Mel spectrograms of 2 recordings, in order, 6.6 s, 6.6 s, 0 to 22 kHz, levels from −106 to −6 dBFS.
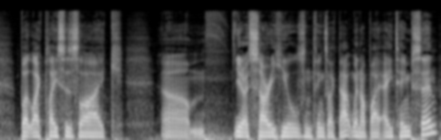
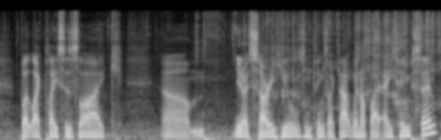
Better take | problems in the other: first | household noises; noticeable; throughout; 20 dB below the speech

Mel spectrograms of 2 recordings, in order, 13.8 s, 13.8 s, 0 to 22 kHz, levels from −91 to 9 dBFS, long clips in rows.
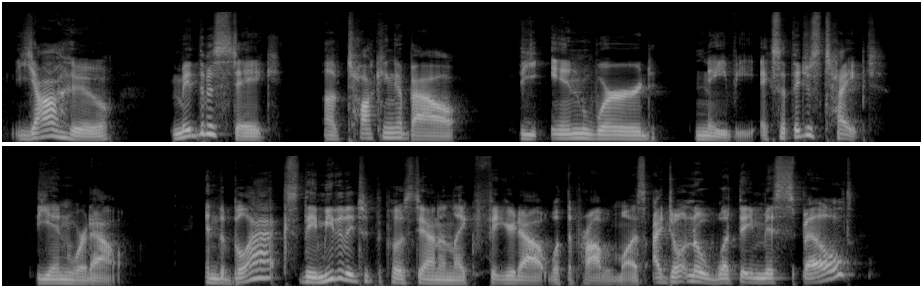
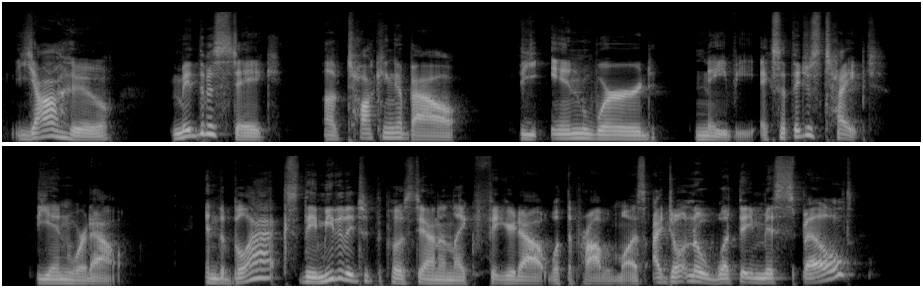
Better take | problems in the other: neither | none

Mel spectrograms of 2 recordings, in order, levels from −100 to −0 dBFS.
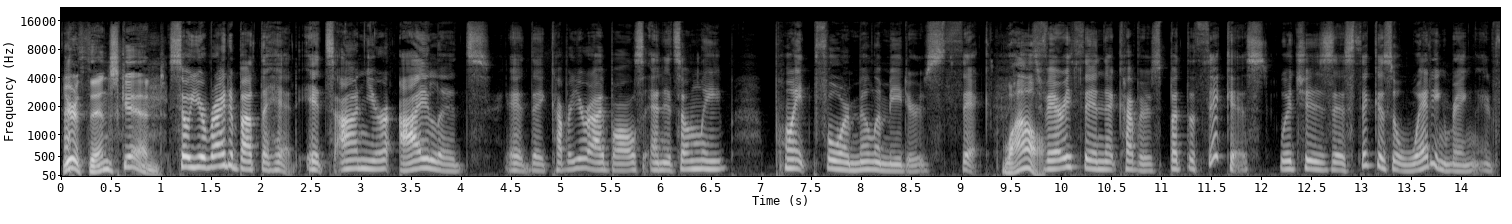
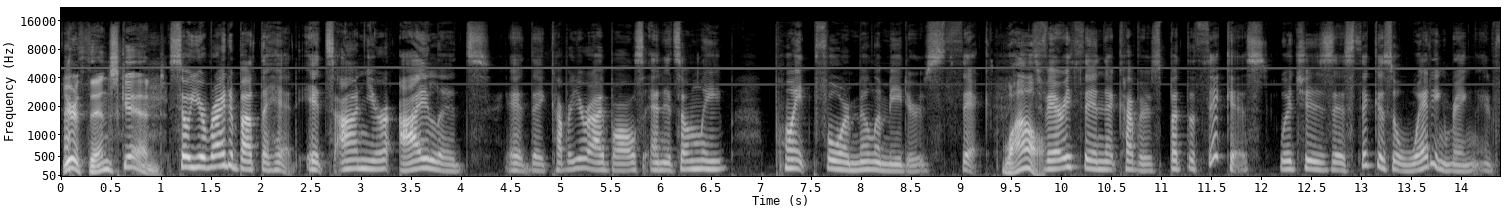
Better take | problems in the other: first | high-pitched whine; faint; throughout; 5 kHz, 30 dB below the speech

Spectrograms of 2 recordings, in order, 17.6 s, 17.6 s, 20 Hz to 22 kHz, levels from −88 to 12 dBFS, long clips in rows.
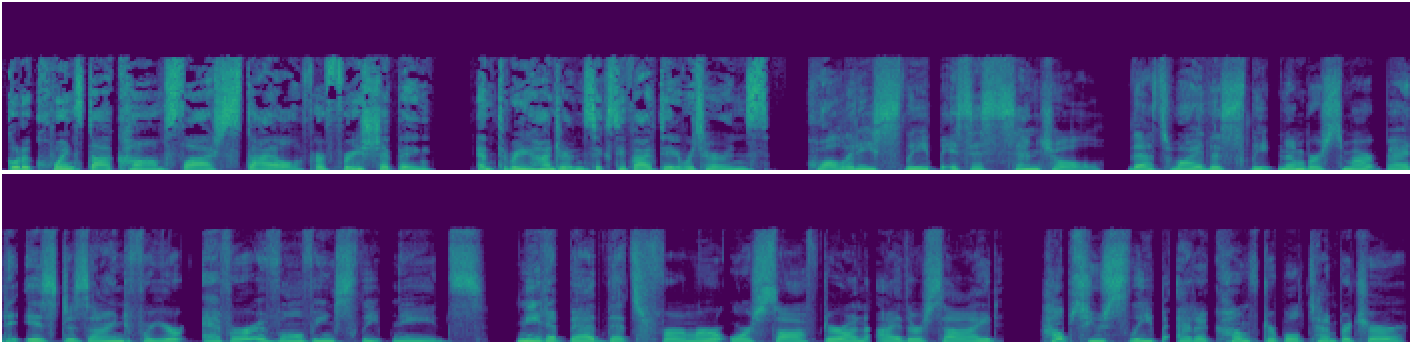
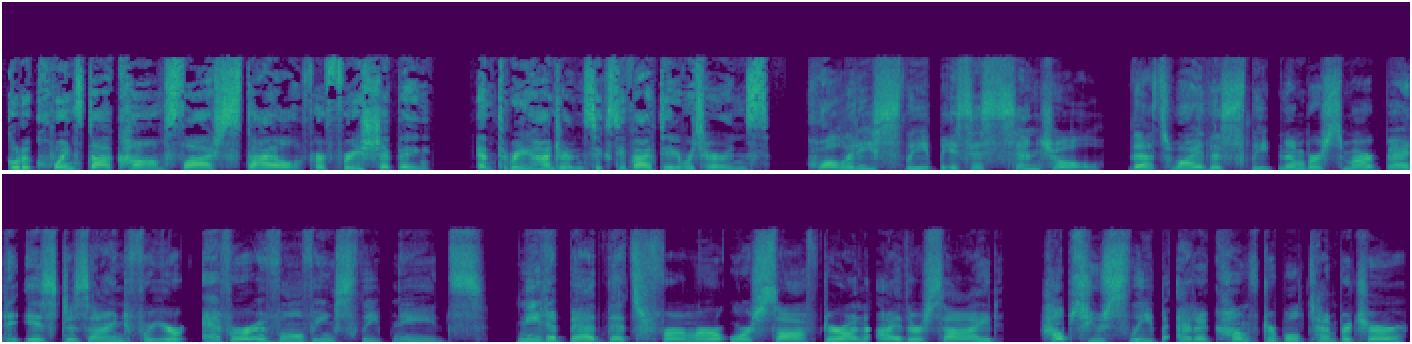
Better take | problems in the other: first | thin; very; fading below 650 Hz

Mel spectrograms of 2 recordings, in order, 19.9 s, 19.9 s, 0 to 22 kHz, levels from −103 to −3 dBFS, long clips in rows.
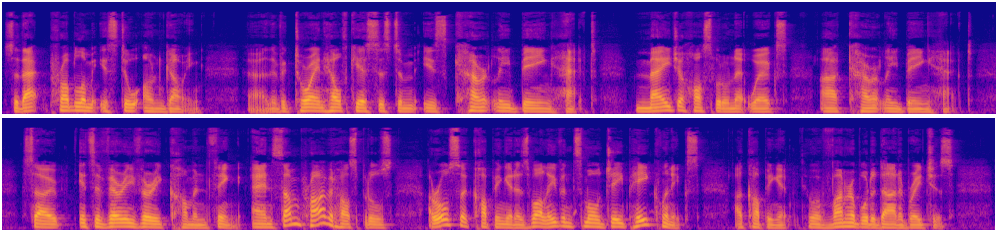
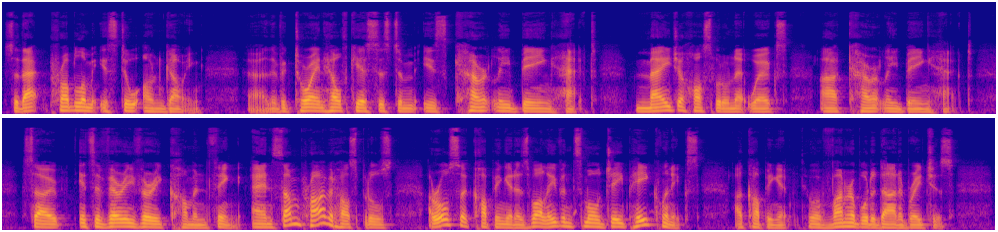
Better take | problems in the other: first | muffled; slightly; fading above 2.5 kHz

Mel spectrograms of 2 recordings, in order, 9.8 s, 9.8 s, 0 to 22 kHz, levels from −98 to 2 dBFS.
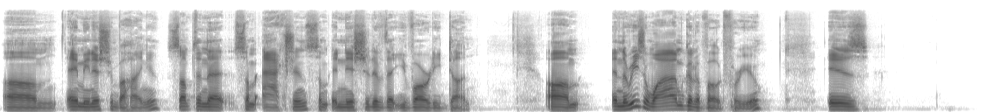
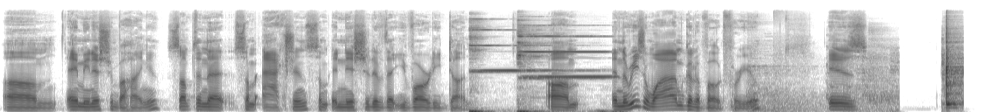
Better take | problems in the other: first | doorbell; loud; from 4.5 to 6.5 s; peak 5 dB above the speech // phone ringing; faint; from 7.5 to 9 s; peak 15 dB below the speech // phone ringing; loud; at 9.5 s; peak 5 dB above the speech

